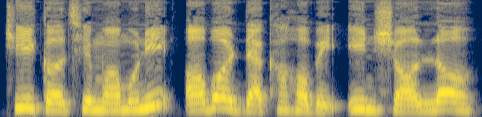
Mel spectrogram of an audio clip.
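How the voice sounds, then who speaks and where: A man playing a friendly street sweet seller in a cartoon, with kindly, drawn-out vendor speech. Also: sits high, a little mellow, no echo, studio quality. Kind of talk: cartoon dialogue with singsong vendor calls.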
